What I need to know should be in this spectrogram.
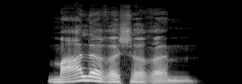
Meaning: strong dative masculine/neuter singular comparative degree of malerisch
- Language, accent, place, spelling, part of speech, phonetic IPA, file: German, Germany, Berlin, malerischerem, adjective, [ˈmaːləʁɪʃəʁəm], De-malerischerem.ogg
